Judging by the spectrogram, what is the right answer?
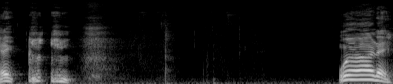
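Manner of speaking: incredulous prophet voice full of plain disbelief. Telling the story, the speaker imitates Elijah hearing God's answer: Elijah impression. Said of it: "This is my imitation of Elijah when he hears this".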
